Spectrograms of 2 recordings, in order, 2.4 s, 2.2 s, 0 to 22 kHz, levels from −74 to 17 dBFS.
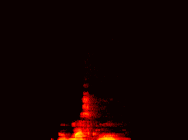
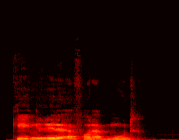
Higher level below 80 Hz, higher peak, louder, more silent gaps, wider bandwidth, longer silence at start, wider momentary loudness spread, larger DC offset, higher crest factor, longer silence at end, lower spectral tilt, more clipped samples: second, -58 dBFS vs -46 dBFS; first, -2 dBFS vs -10 dBFS; first, -21 LUFS vs -27 LUFS; neither; second, 7.8 kHz vs 13.5 kHz; first, 0.7 s vs 0.15 s; about the same, 13 LU vs 11 LU; neither; about the same, 22 dB vs 18 dB; first, 0.85 s vs 0.5 s; about the same, -6.5 dB/octave vs -7 dB/octave; neither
